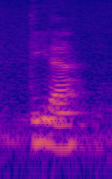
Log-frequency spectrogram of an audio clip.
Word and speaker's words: tira: But if we say this word by itself, tira, the emphasis is all the way back here on the I.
